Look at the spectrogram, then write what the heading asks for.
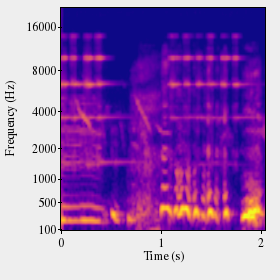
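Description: A bicycle bell rings on a shiny red bicycle fitted with a luggage rack, giving a few quick, bright bursts of metallic ringing over a short tonal opening.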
